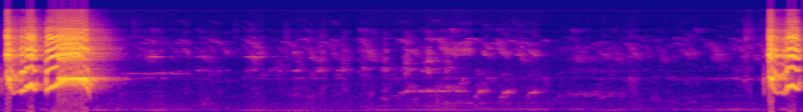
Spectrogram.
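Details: Male green junglefowl crowing to call a rival, recorded as a lure sound: a loud, harsh, hoarse two-part crow bursts out at the start, followed by faint distant chirps and another crow beginning at the very end.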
